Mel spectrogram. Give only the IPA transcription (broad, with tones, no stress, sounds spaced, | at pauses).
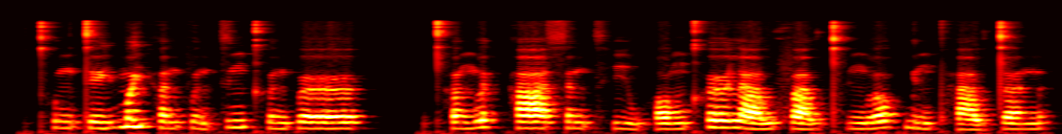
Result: t̪ʰ ʊ˨ ŋ t̪ e˨˥ j m ɐ˥ j h ɐ˨˧ n f ɵ˨˩ n t͡s ɪ˥ ŋ kʰ ɵ˨˧ n p œː˧ | t̪ʰ ɐ˨˥ ŋ l ɐ˧ k̚ h aː˨ s ɐ˨ n t͡sʰ iː˨˩ w h ɔː˨˥ ŋ kʰ œː˥ l aː˨˥ w f aː˨˥ w t̪ʰ ɪ˧ ŋ l ɔː˥ k̚ l ɪ˨ ŋ pʰ aː˨ w t̪ ɐ˧ n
